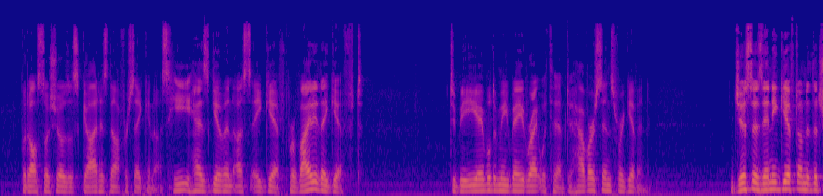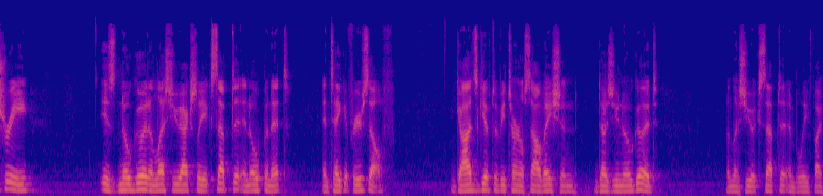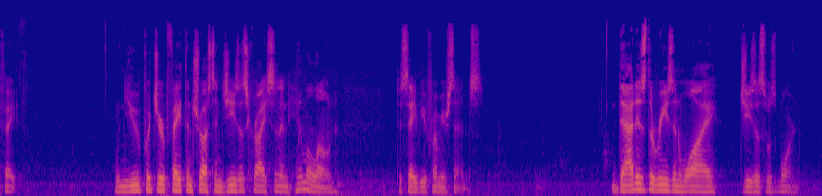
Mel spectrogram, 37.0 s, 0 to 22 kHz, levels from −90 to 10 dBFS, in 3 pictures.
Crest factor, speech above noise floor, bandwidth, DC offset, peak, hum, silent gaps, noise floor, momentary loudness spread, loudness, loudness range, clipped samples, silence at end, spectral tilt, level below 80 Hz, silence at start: 22 dB; 35 dB; 13 kHz; under 0.1%; -14 dBFS; none; none; -70 dBFS; 15 LU; -35 LUFS; 8 LU; under 0.1%; 0.35 s; -4.5 dB/octave; -66 dBFS; 0.3 s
